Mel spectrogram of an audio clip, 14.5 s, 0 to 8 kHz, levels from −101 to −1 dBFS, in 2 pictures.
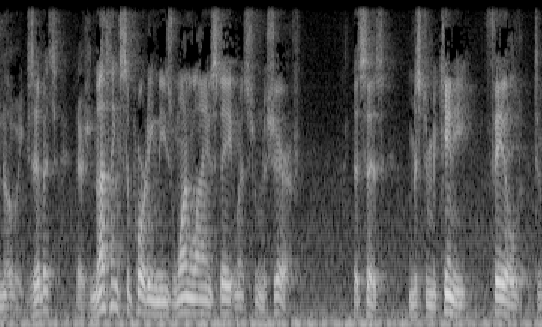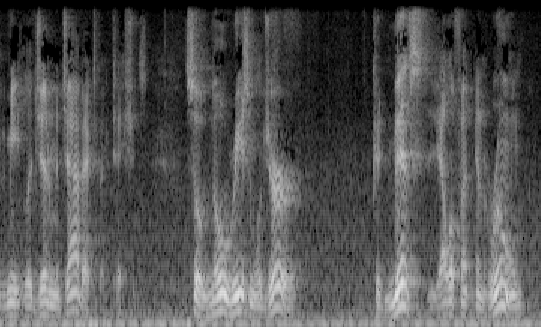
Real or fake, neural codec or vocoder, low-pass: real; none; 7.2 kHz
